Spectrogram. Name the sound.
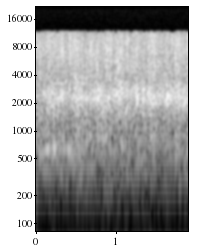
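audience clapping hands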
